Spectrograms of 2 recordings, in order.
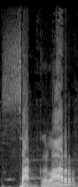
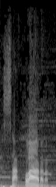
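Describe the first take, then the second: First: The word has three syllables, with e after k. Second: The word has two syllables, with no vowel after k. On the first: The speaker calls it right. "ini kata bakunya" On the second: The speaker calls it wrong. "kata tidak bakunya adalah saklar"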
